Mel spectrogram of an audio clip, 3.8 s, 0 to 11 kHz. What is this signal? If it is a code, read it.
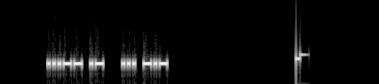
Morse code, heard as a keyed tone, about 43 wpm, 700 Hz. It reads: 3A SK
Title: Field Day Exchanges Encore - 45wpm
